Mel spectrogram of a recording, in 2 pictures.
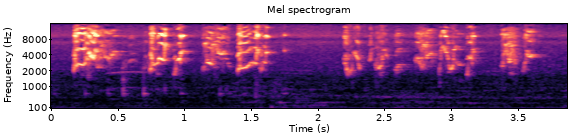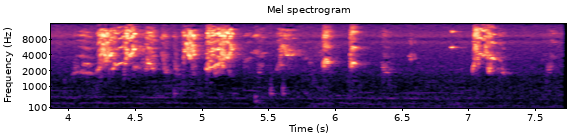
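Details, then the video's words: Euwing Green Opaline and Lutino lovebirds chirping in the morning, piercing high notes delivered in spaced clusters of quick repeated tweets. "Lovebird Chirping Sounds"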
